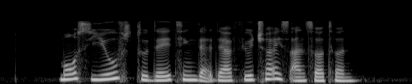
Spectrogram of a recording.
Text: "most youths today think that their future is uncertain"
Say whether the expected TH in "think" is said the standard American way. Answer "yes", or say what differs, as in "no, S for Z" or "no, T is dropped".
no, T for TH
